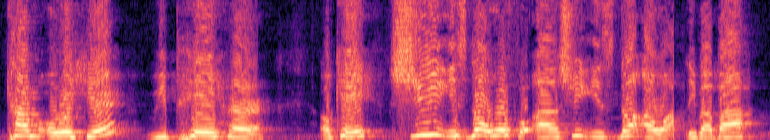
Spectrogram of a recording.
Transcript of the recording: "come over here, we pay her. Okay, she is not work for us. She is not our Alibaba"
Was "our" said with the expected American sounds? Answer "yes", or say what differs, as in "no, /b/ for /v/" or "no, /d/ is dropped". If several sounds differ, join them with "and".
no, /w/ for /ɹ/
